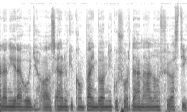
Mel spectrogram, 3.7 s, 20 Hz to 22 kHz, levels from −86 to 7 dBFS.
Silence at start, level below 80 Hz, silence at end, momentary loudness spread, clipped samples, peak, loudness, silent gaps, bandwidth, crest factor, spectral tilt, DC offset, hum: 0 s; -38 dBFS; 0 s; 6 LU; under 0.1%; -6 dBFS; -23 LUFS; none; 17 kHz; 16 dB; -6 dB/octave; under 0.1%; none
